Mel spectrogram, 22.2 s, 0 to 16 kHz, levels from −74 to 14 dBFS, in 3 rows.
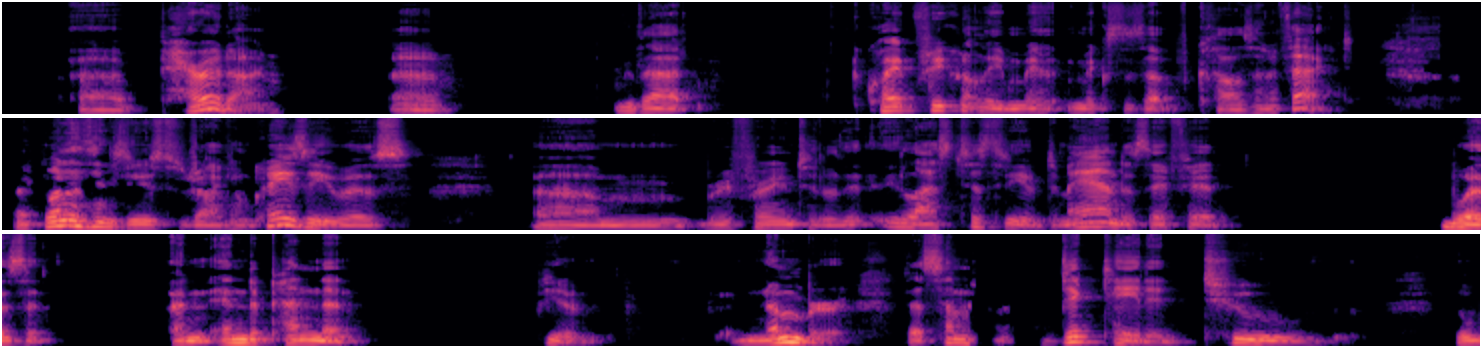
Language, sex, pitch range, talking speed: English, male, 95-120 Hz, 110 wpm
